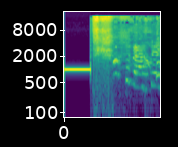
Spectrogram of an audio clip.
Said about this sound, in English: She's going to have to use a beep for the first time in the show.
